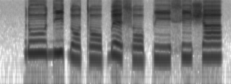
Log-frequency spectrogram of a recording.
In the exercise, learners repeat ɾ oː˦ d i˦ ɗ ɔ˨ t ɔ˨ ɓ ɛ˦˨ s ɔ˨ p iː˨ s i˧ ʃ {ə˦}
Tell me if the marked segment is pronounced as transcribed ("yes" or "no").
no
